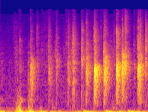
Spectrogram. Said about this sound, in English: Round of applause for me, please.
